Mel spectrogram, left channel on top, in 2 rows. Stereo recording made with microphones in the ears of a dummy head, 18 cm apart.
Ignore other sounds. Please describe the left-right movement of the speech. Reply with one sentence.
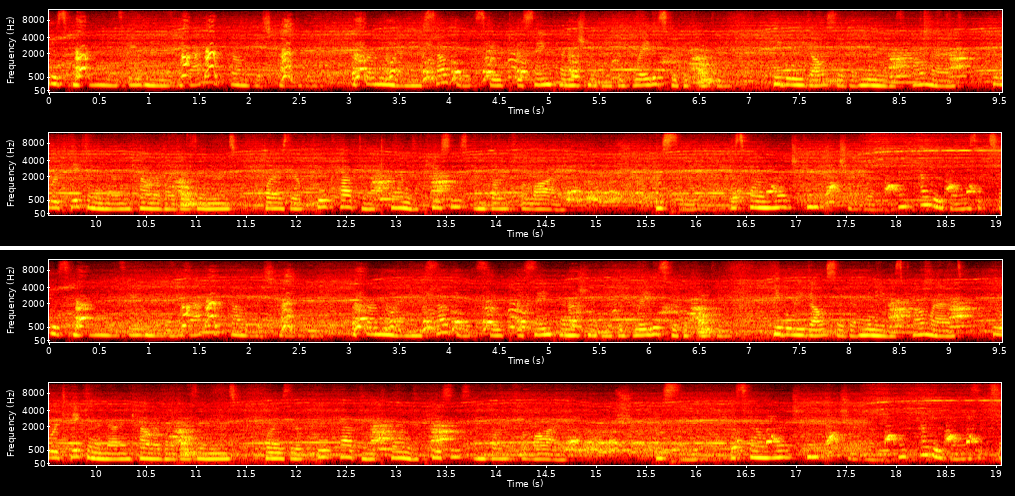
In this clip you hear the speech go right and come back.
